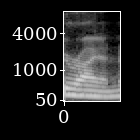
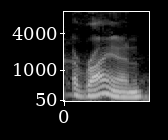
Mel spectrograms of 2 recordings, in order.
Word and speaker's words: Ryan: It's actually Ryan, no B.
